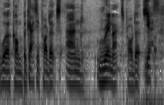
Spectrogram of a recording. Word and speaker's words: Rimac: on Bugatti products and rimax products I'm saying it kind of half correctly it's it's rimat isn't it rat yeah it's a creation way of pronouncing rimat okay so tell me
